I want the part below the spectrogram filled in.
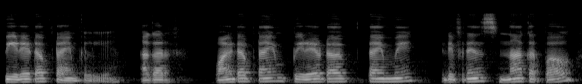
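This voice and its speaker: A man with an Indian accent teaching an exam prep lesson, reading English questions out slowly and explaining them in Hindi. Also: medium pitch, fairly bright tone.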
